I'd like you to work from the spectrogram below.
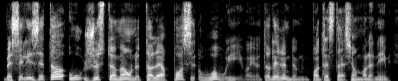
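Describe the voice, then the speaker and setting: Québécois man, radio host, ranting and swearing, swinging pitch, warm dry voice. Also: sing-song, a little fast, dry recording. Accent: Québécois French. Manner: heated, ranting, swears freely. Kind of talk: opinionated live radio talk.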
